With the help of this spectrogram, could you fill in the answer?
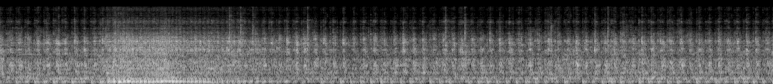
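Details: Honda Wave 110i single-cylinder at idle with an even, busy ticking clatter from the top end about three to four beats a second. The cam chain or chain tensioner roller is suspected, not confirmed.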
